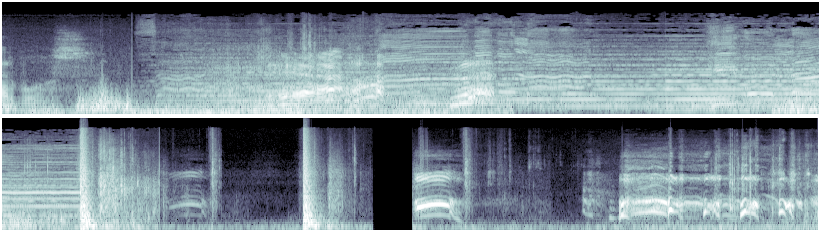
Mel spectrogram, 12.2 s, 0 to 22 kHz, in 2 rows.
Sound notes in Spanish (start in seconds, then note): 1.0 Musica de fondo; 6.7 Explosion; 10.5 risas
